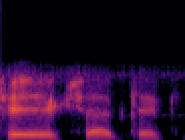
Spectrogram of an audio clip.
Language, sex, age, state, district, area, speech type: Kashmiri, male, 18-30, Jammu and Kashmir, Bandipora, rural, conversation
